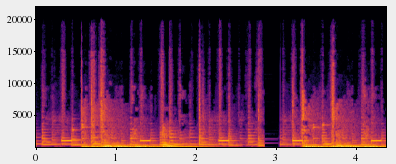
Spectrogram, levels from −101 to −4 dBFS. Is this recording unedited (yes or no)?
no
